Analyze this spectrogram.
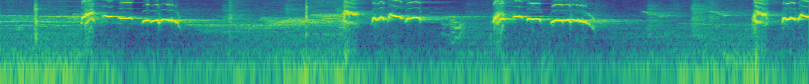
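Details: White-rumped shama singing in a varied training session, loud whistled phrases and sharp rising-falling notes broken by clicks, several bursts each about half a second long.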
